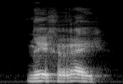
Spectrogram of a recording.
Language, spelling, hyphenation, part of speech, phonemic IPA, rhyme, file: Dutch, negerij, ne‧ge‧rij, noun, /ˌneː.ɣəˈrɛi̯/, -ɛi̯, Nl-negerij.ogg
- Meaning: alternative form of negorij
